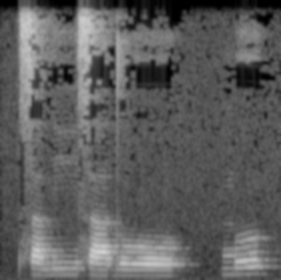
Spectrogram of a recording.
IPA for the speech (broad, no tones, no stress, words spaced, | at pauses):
saniː saːdoː | mʊ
